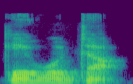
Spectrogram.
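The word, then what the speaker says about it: Kevaṭṭa: Other than T, they use the D. So Kewata, it should be pronounced. But in our Burmese version, it has the character of Ta. That's why it should be here. Kewata Sutta. Kewata Sutta. So this is just pronunciation different.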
